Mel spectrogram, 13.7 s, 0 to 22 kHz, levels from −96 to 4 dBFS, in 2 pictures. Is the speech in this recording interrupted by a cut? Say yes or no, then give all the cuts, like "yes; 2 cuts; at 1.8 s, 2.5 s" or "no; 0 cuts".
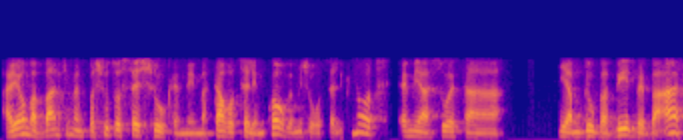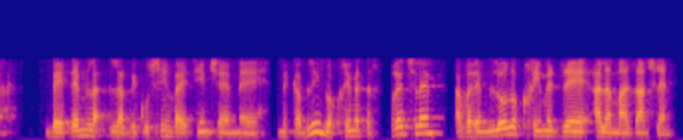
no; 0 cuts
